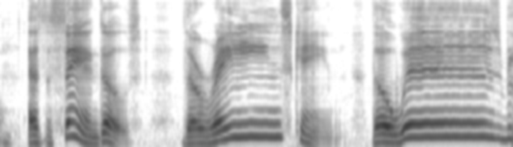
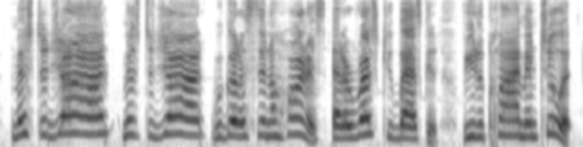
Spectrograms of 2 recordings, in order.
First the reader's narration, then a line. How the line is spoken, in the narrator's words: A rescuer called out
